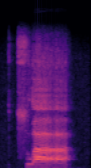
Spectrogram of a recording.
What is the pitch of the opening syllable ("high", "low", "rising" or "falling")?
low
